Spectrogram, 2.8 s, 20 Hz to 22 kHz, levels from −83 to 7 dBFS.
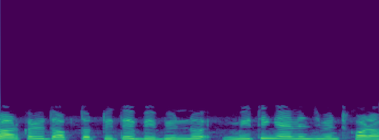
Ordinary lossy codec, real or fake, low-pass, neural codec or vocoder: none; real; 5.4 kHz; none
